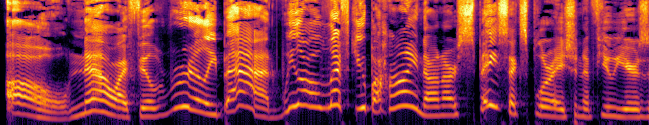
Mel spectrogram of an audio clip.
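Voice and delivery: guilty apology. Acted. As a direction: wail a little, feeling bad. Steve regrets leaving Mikey behind.

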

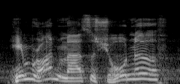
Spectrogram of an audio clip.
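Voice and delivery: high-pitched dialect voice; Jupiter, assenting servant. A narrator's reading. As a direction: call the answer down to your master. Jupiter answers Legrand.

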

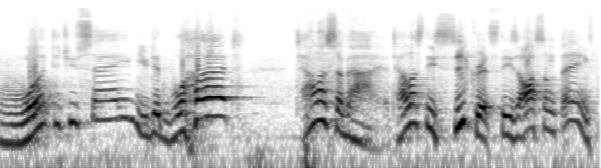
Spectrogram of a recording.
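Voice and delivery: high, excited mock astonishment, opening drawn out; amazed disciples. Imagining amazed disciples' reaction.

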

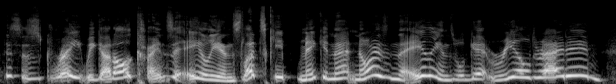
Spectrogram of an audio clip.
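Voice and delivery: very high, gleeful character voice; high-pitched eager enthusiasm; excited sidekick. Acted. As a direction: cheer on the plan in a high voice. Bucky delighted by all the aliens.

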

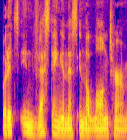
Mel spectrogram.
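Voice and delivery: ordinary talk

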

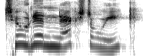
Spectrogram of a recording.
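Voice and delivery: high, slow Mid-Atlantic sign-off; Mid-Atlantic accent. Acted. Co-host closing a mock serial episode, Mid-Atlantic announcer. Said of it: "this Mid-Atlantic accent that doesn't really exist".

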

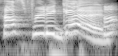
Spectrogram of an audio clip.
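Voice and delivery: excited. Real, not acted. Excited praise after chug.

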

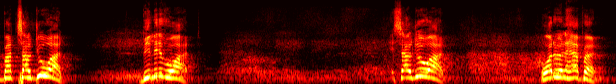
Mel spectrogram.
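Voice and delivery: loud preacher prompting the congregation; loud, insistent church call-and-response; rousing call-and-response preaching. Real, not acted. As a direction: fire each question out for the crowd to answer. Prompting congregation to finish verse.

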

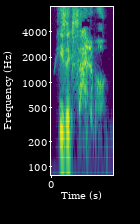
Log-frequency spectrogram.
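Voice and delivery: hushed, voiceless whisper; whispered aside. Pretend. Co-host confiding about excitable host, whispered aside. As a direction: whisper it under the breath. Same remark repeated as an aside.

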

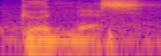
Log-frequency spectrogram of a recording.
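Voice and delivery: low, hushed exclamation; hushed reaction. Acted. Congregation reacting to Jesus's hard words, hushed. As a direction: let it drop very low and soft. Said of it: "and we go".

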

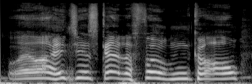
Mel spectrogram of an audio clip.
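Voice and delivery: high, slow, put-on old man; hammed-up elderly man on the phone. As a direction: play a worried old man, drawn out and high. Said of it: "in my best old man voice".

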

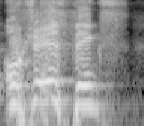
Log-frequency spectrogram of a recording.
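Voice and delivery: high, loud anime battle cry; mock power-up shout. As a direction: shout it like a special move. Announces hero's sudden power-up.

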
